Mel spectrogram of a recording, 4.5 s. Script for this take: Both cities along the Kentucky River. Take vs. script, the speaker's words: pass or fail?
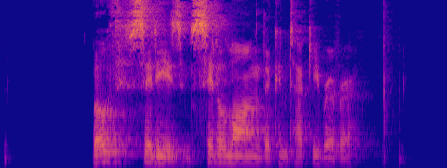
fail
